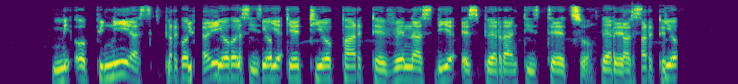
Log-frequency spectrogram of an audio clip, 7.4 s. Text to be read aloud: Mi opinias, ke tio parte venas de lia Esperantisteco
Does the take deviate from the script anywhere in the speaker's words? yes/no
yes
